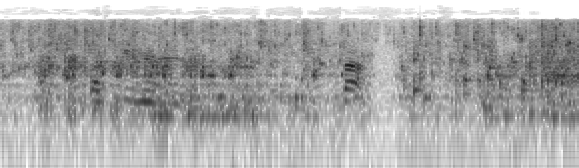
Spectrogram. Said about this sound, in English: Hang on. I'm going to flush this toilet again.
